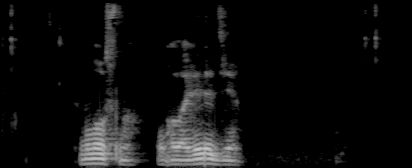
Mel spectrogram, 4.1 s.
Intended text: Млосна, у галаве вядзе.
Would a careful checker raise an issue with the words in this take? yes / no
no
